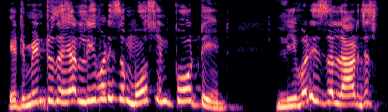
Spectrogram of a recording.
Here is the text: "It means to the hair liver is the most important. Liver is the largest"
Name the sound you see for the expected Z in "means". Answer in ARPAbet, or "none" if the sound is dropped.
none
